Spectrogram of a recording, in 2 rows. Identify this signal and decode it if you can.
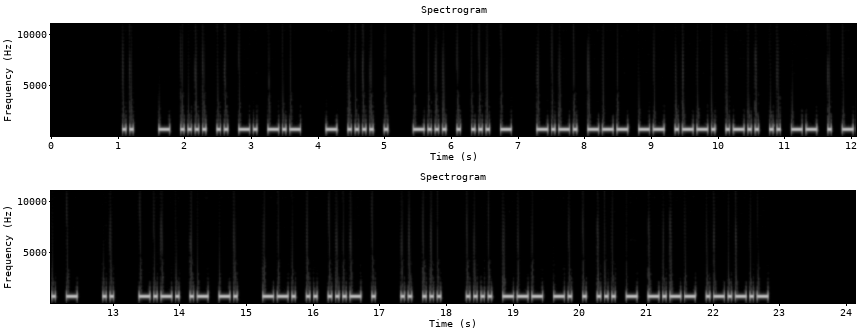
Morse code, heard as a keyed tone, about 22 wpm, 700 Hz. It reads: I THINK THE BEST COMPLIMENT I CAN GIVE IS HONESTY.
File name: practice / 22wpm / Sentences with 8-Word Phrases - 22wpm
